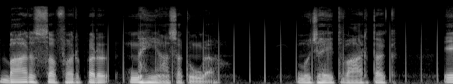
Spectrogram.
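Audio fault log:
0.93–4.38 s, train of clicks: a steady ticking of about twenty sharp, near-identical pops riding on top of the speech, evenly spaced at 6.4 per second and peaking about 5 dB above it. Likely caused by interference from nearby equipment or a faulty connection or power supply injecting repeated pulses.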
